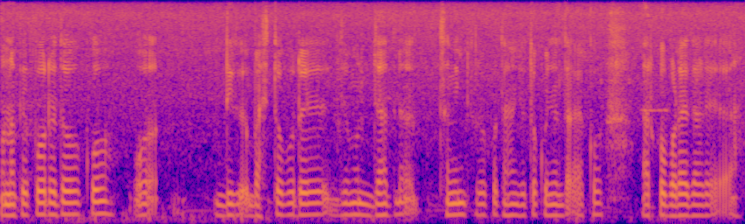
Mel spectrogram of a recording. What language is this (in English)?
Santali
